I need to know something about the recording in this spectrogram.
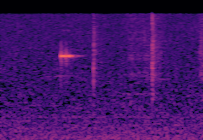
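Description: A single short high beep about half a second in, followed by two faint clicks, over faint room noise.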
